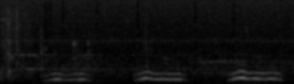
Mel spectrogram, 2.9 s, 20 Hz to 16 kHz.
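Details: Great horned owl attacking a great gray owl at its nest, caught on a live nest camera just after midnight on 30 March 2018: three soft, low, wavering hoots about a second apart, faint against a quiet night background.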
